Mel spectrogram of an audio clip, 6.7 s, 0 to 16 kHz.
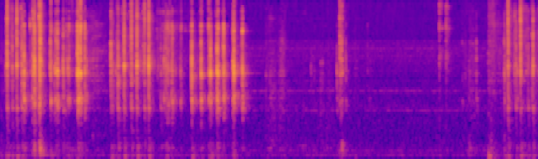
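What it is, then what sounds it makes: Plastic mechanical keyboard. Fingertips type on the plastic keycaps of a backlit ROCCAT G65 mechanical keyboard, making rapid bursts of bright, crisp clicks with a soft low thump under each keystroke. The typing runs steadily for about three seconds, gives way to a near-silent pause broken by a few isolated taps, then picks up again at the end.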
